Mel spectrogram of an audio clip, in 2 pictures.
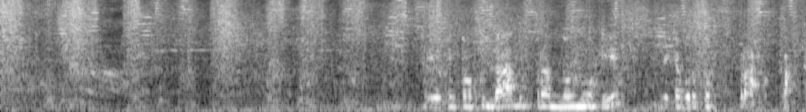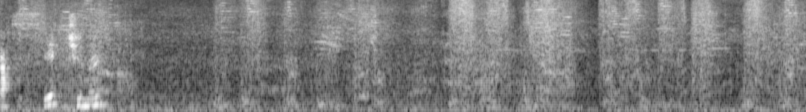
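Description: Blades swish and clash in a fast fight.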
